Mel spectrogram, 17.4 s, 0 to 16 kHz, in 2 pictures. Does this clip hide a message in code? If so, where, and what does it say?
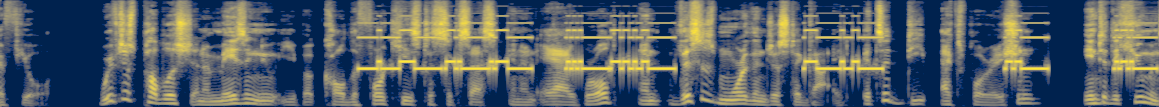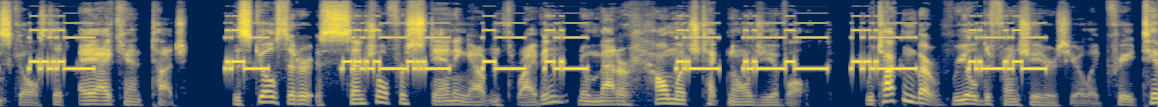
Yes: TTY/TDD text telephone tones (45.45 baud Baudot) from 2.7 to 16.5 s, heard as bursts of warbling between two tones, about 400 Hz shift, 1600 Hz centre, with speech in English. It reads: THEY WOULD BE WRONG. GA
